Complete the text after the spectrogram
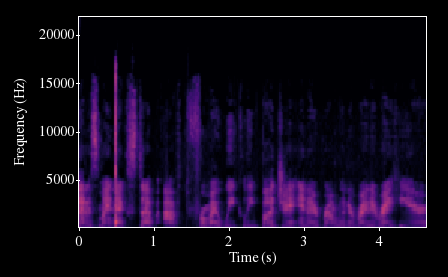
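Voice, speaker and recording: High-pitched speech from a woman at a moderate pace, with ordinary pitch variation over noticeable background noise. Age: 20s. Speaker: budgeting video creator. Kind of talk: casual how-to talk to camera.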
